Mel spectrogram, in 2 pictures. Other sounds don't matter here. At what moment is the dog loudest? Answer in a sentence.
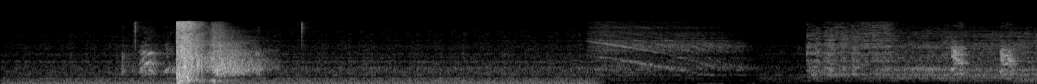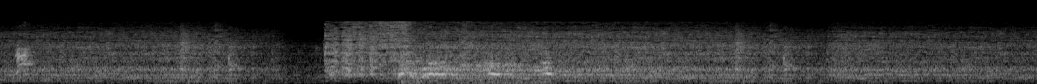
The volume of the dog peaks at 15 seconds.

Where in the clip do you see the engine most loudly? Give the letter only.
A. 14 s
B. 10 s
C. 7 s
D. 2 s
A.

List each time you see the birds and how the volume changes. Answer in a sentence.
You can't hear the birds here.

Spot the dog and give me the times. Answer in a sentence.
You can hear the dog from 1.2 to 2.6 s, from 9.5 to 10.9 s and from 14.3 to 15.9 s.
